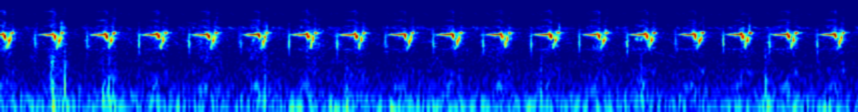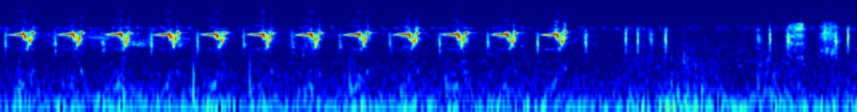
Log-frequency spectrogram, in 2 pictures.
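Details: Bar-winged prinia lure call for bird trapping, a rapid train of bright chirps with a quick falling flick, roughly two per second for seven seconds, then stopping; a low hum underneath.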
